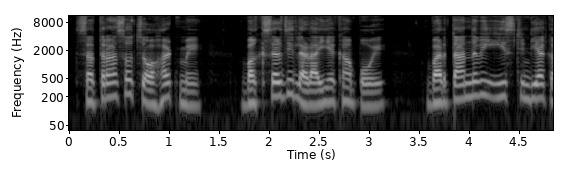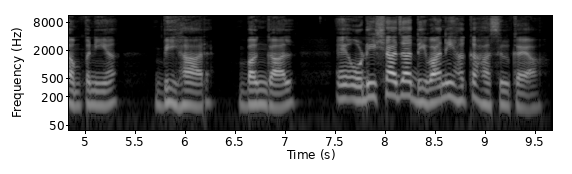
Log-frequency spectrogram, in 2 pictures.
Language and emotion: Sindhi, neutral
